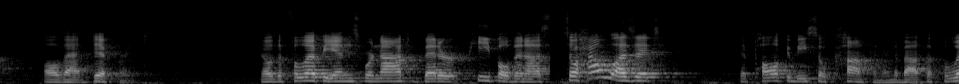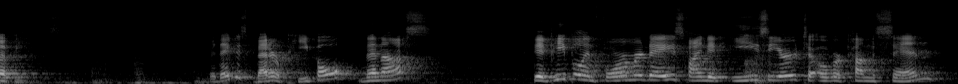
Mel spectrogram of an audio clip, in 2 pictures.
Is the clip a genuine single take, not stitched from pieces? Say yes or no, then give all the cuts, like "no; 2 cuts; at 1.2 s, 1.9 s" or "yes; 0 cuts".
no; 1 cut; at 5.5 s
